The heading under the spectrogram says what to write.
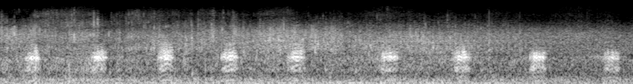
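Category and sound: bird, common merganser duck calls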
